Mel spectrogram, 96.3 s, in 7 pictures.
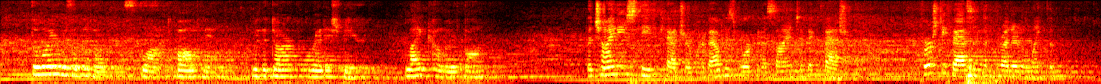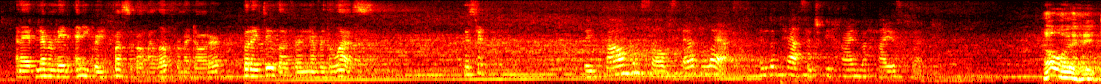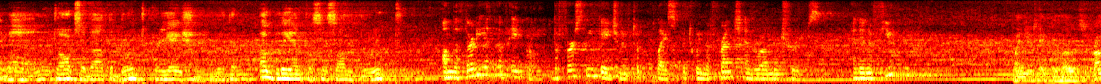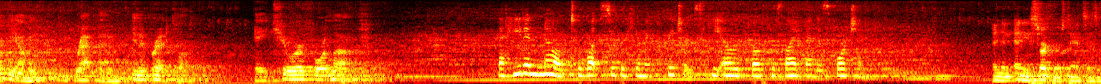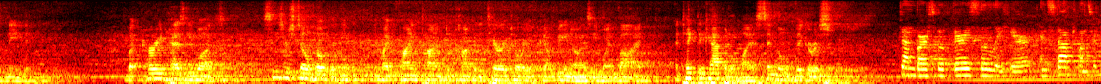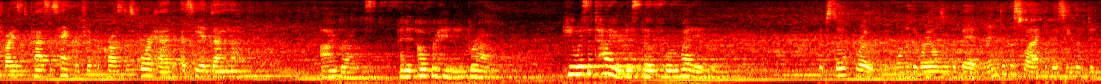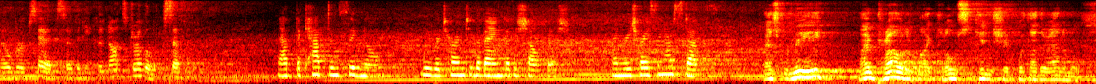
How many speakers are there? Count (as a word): nine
